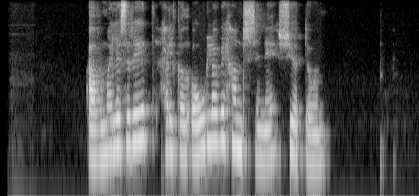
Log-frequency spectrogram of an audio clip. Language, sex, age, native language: Icelandic, female, 30-39, Icelandic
